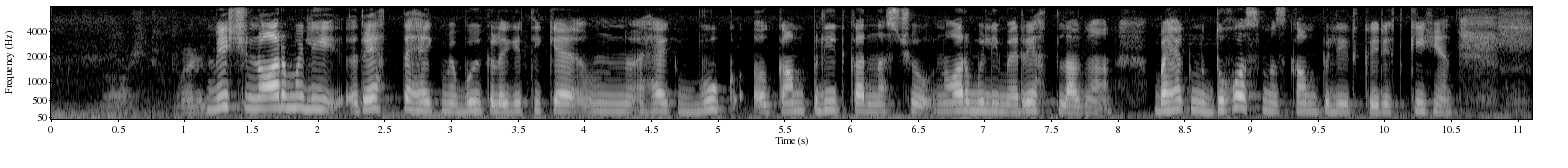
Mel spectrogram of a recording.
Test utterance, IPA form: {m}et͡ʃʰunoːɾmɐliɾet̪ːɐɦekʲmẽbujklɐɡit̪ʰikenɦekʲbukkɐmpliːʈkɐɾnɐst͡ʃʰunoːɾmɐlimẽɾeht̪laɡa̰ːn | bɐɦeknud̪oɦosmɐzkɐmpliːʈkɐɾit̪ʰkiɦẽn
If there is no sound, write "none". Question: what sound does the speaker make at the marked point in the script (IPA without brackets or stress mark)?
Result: m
